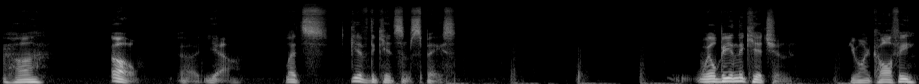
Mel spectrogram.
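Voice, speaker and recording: A man playing a protective werewolf brother in an audio roleplay, gruff, blunt and exasperated but caring. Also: fairly low pitch, very animated, slow pace, pauses often, darkish tone, dry recording, heavily acted. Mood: relenting, casual.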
